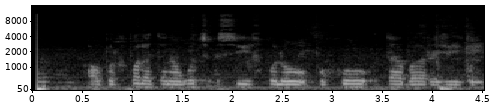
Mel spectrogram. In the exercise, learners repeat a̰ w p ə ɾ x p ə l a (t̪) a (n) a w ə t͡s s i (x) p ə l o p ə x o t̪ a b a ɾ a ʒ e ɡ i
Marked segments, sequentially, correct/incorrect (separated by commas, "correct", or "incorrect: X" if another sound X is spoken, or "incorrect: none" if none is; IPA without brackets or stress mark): correct, correct, correct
